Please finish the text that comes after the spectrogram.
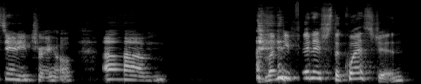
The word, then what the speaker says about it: Trejo: It's Danny Trejo. Let me finish the question, because it's perplexing. Danny DeVito or Danny Trejo play you in a movie? So there's no fucking way, man. Danny Trejo is he's Uncle Machete from Spy Kids.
